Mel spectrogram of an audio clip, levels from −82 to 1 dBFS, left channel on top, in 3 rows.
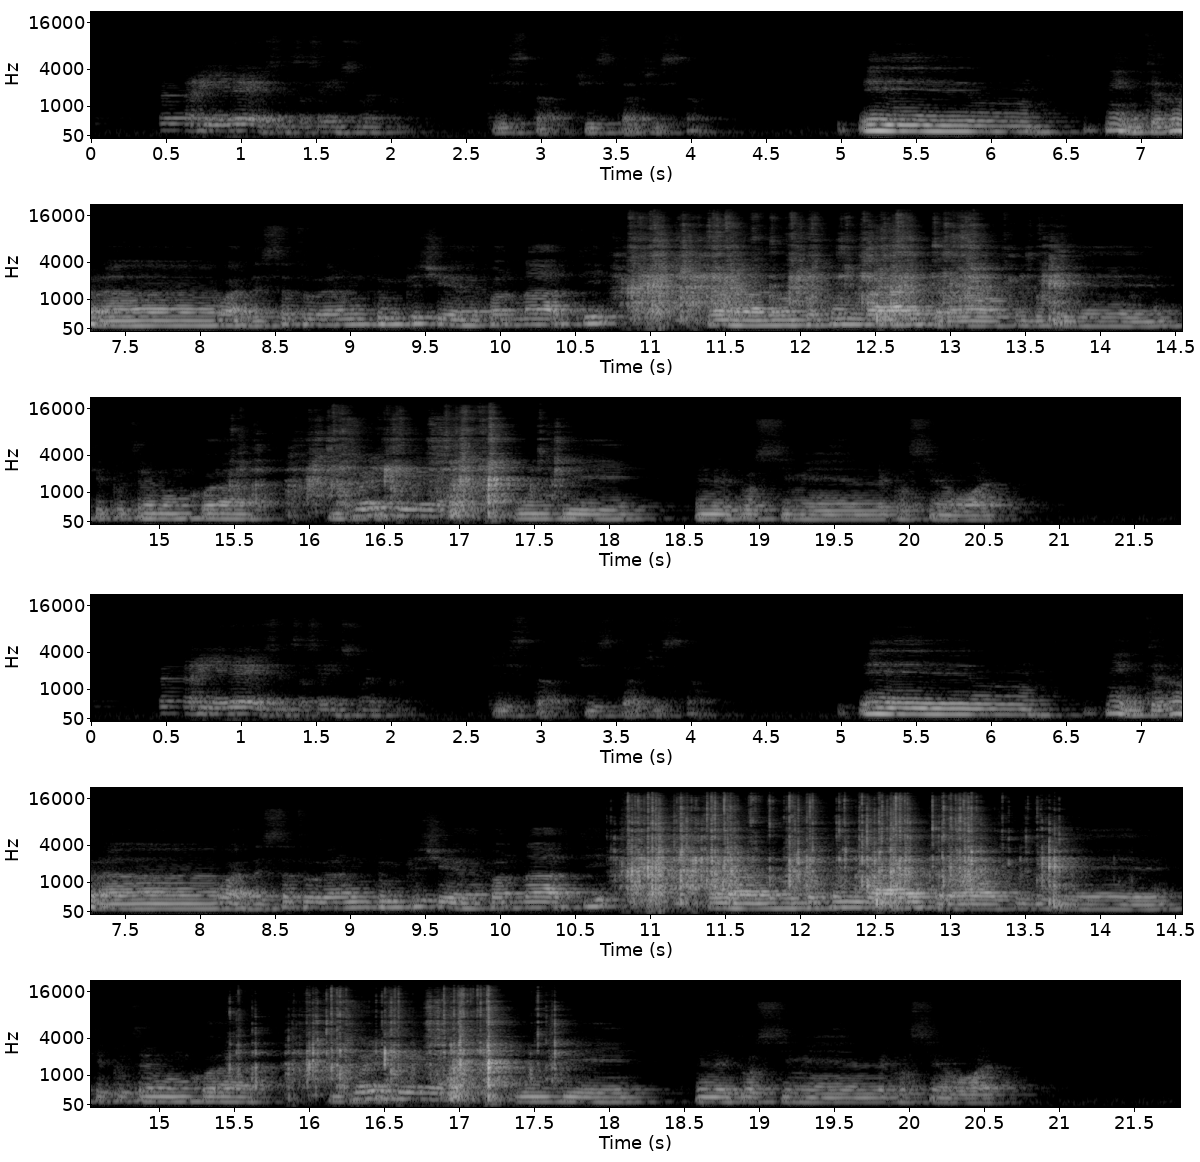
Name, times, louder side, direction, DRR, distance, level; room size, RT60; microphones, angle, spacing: voice 1, 0.4-2.1 16.3-17.2, equal, 20° right, 0.5 m, -42 dB
voice 2, 2.7-3.9 5.1-6.3 6.8-10.7 11.4-15.6 16.1-16.3 17.4-18.1 18.6-20.7, equal, 75° left, 0.7 m, -37 dB
Crumpling crinkling, 10.7-13.8 15.5-17.7, right 5 dB, 65° right, 0.4 m, -33 dB
3.2 x 2.8 x 3.2 m
head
